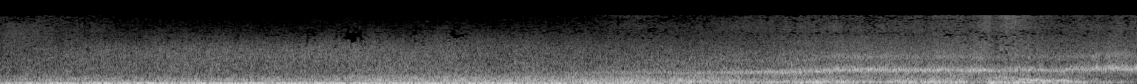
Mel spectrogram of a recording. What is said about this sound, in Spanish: El basalto de lava calentado a temperaturas de más de 1000 grados deja un reguero de destrucción conforme baja por la ladera y las colinas de Mauna Loa.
